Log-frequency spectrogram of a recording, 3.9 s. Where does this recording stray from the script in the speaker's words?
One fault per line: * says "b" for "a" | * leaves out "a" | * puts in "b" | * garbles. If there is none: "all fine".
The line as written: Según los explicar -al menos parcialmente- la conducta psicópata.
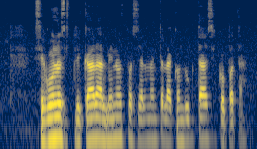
all fine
